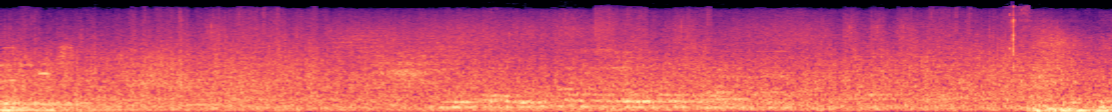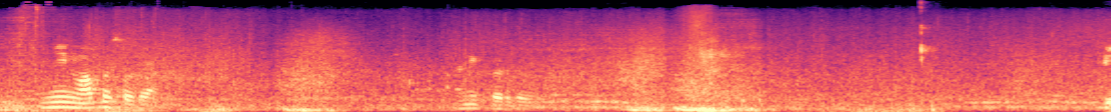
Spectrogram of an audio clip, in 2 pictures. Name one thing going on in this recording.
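A board skids and rumbles over dirt and grass.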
